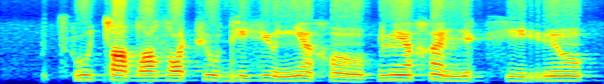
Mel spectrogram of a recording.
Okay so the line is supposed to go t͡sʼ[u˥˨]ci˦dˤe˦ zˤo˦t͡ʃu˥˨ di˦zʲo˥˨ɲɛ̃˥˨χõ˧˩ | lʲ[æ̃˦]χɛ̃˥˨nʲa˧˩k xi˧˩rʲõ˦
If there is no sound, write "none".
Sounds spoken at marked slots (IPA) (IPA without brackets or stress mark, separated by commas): u˥˨, ɛ̃˦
